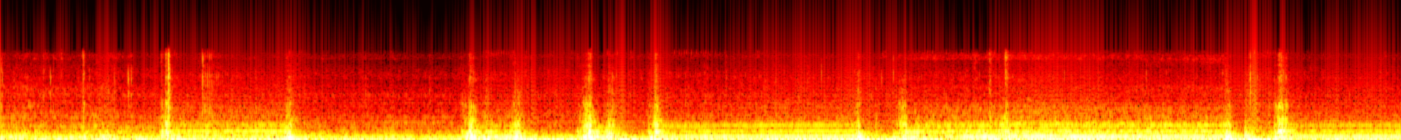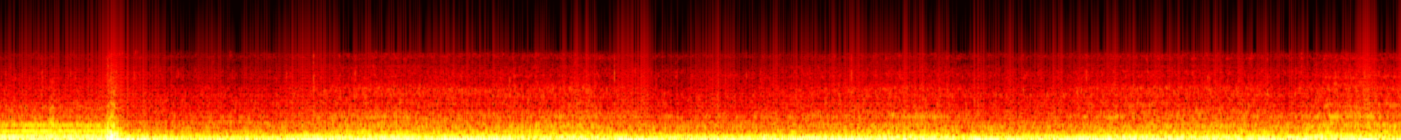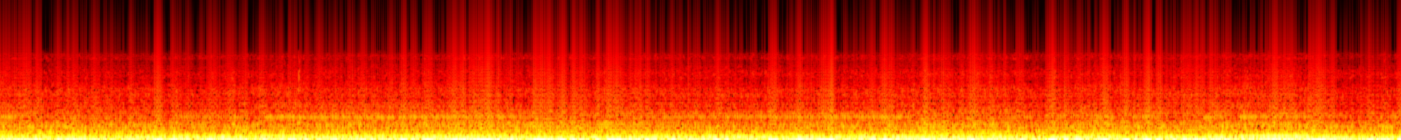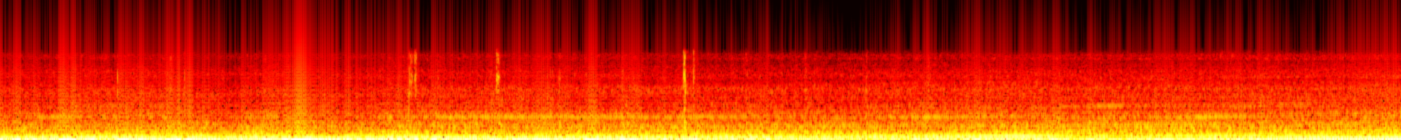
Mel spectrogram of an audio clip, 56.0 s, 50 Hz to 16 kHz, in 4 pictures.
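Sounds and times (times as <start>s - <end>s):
tow truck engine rumble: 0.0s - 56.0s.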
